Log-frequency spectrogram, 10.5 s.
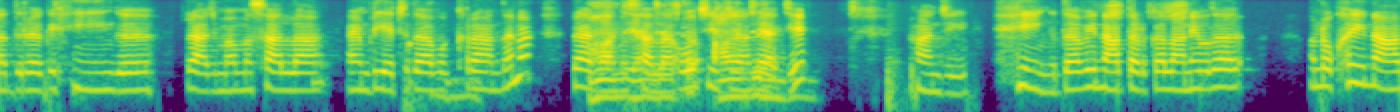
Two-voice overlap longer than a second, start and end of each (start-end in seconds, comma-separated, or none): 4.5-6.0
